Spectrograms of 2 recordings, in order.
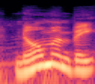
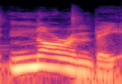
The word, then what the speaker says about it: Normanby: differently given its etymology normanbee is theoretically the correct way but this is lincolnshire we're not a simple bunch locals call this normby effectively reversing the a and the m in the name it even has variations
